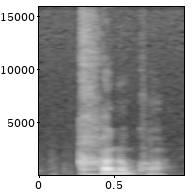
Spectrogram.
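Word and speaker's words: חנוכה: 그래서 그거를 뭐라고 그러냐면 하누카. 이 H 발음이 센 발음이 나오기 때문에 한우카, 우리가 그냥 한우카라고 그러지만 한우카, 이 한우카라는 단어인데 이게 지금의 여기 본문에도 겨울이라고 그랬잖아요.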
